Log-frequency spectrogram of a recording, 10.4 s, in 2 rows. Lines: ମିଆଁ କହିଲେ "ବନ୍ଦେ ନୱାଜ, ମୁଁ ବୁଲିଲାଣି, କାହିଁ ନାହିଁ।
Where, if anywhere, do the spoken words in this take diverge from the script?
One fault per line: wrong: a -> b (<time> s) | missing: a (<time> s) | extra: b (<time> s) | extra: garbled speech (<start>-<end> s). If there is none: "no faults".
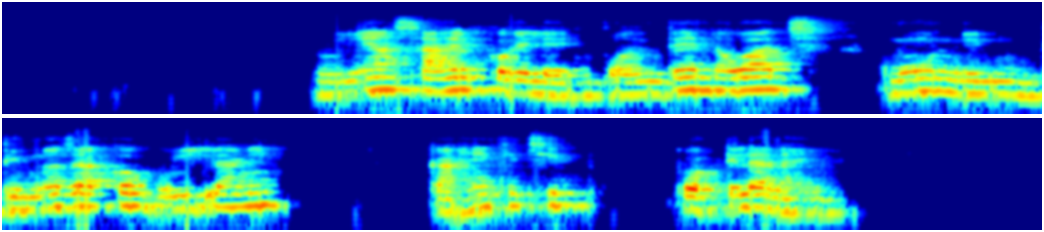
extra: ସାହେବ (2.0 s)
extra: ଦିନଯାକ (5.2 s)
extra: କିଛି ପଟିଲା (7.7 s)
